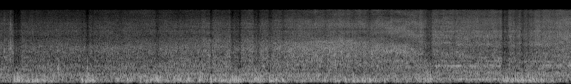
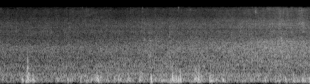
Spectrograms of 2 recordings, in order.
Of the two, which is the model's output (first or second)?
first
